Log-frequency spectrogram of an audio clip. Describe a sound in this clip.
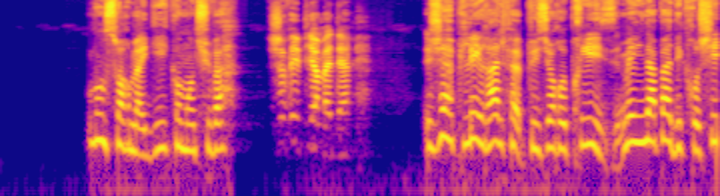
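A young woman speaks calmly into a phone up close.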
